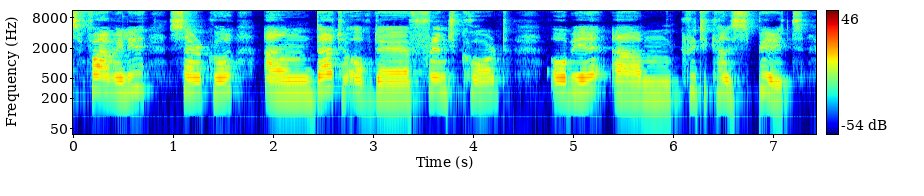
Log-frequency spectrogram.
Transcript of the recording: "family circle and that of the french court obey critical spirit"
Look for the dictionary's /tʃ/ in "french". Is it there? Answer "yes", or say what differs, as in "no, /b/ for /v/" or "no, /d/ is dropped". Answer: yes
